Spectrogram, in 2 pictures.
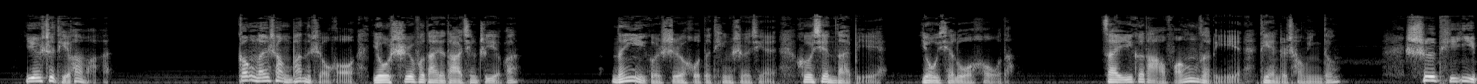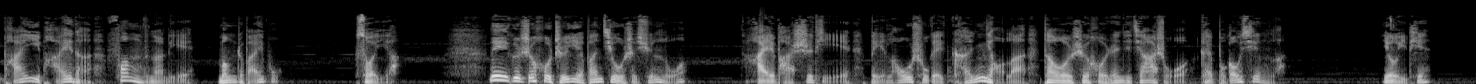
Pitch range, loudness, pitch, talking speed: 80-115 Hz, -18 LUFS, 100 Hz, 215 characters per minute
